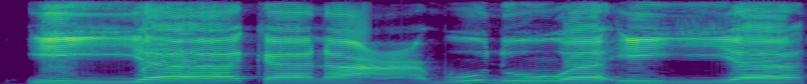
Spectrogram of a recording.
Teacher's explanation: Ain itu sifatnya bainiah bainiah Apa itu bainiah yaitu tengah-tengah antara dialirkan suaranya atau ditahan suaranya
